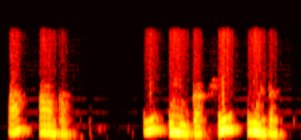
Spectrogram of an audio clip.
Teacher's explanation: ऐसा लगता है कि पीछे से जीभ ऊपर उठ रही है जहां से हमारा गला स्टार्ट होता है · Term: पश्च स्वर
